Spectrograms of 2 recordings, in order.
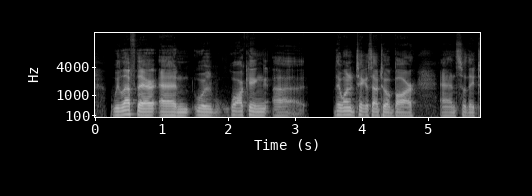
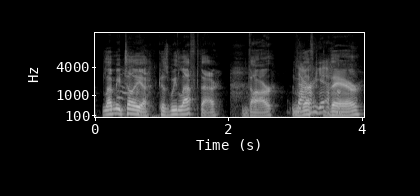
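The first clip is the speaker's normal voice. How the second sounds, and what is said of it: Slipping into a New England accent. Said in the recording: “Sorry, I've been with my New England family, so the accent happens.”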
